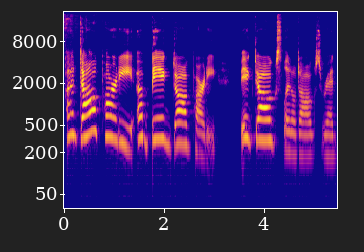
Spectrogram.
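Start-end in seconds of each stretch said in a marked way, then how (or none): 0.0-4.4 higher, louder big reveal; excited. A narrator's reading. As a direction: announce the party with delight. Reveal of the dog party.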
